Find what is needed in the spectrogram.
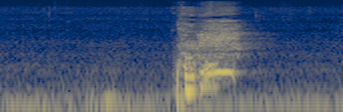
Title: Duchess hacking cough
